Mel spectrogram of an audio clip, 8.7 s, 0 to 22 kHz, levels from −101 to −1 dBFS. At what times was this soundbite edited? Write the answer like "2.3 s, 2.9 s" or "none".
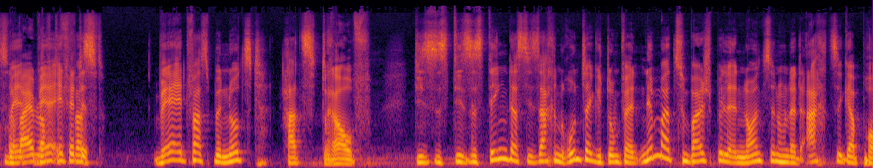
none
